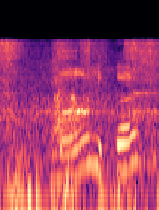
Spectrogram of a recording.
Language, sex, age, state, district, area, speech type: Sindhi, female, 45-60, Delhi, South Delhi, urban, spontaneous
